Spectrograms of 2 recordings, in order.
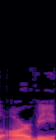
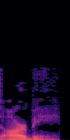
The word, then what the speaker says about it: arvi: It is called arvi in Urdu, Hindi in Central and North India, which is often mispronounced as arbi.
